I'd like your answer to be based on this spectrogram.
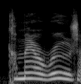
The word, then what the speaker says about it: Khmer Rouge: He makes, but maybe the terror of living under the Khmer Rouge, I yes. – know I'm saying it wrong. – No, I think you are saying it correctly.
